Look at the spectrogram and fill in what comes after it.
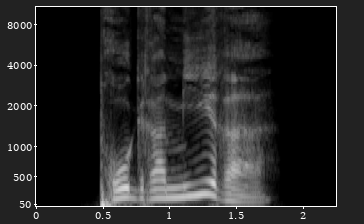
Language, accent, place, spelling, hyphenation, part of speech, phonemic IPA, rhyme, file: German, Germany, Berlin, Programmierer, Pro‧gram‧mie‧rer, noun, /pʁoɡʁaˈmiːʁɐ/, -iːʁɐ, De-Programmierer.ogg
- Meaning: programmer, one who designs software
